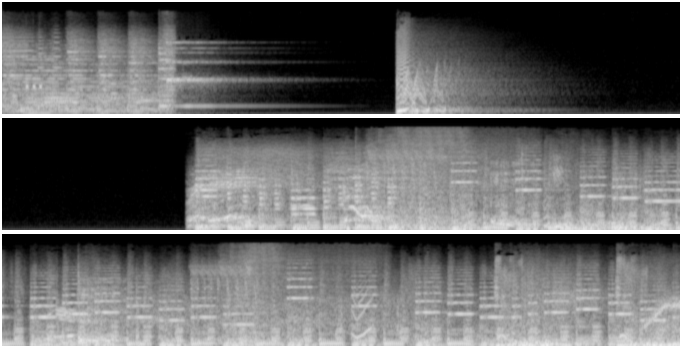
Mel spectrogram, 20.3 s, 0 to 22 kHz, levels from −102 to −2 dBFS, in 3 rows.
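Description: Nothing here stands out as a technical fault; the audio just rolls along with no glitches, gaps or breakups to point to.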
